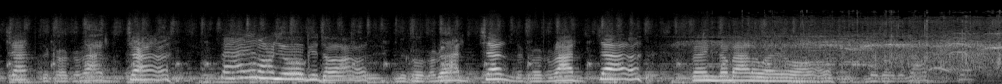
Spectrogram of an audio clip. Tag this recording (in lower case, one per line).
music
